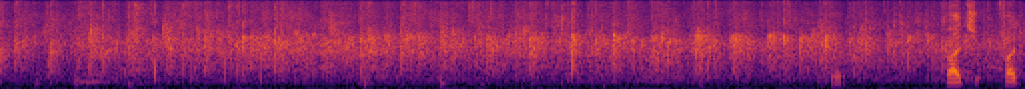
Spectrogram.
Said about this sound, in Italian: facciamo che questo applauso era rivolto a voi stessi per essere qui, quindi grazie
